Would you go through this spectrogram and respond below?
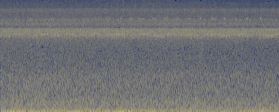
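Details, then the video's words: Continuous high-pitched cricket trilling forms an unbroken, shimmering band over a low, steady rumble of wind. "Crickets & Wind"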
